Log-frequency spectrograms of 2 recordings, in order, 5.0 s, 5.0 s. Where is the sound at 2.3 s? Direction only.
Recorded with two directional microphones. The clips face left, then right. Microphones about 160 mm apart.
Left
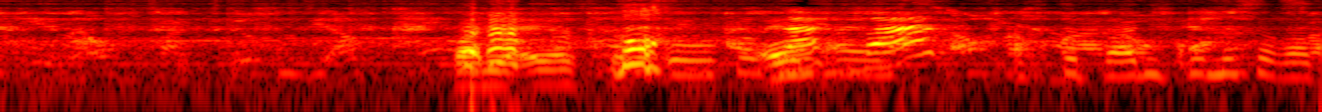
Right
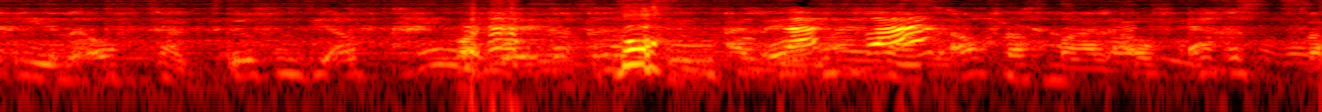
Centre (ahead or behind).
